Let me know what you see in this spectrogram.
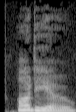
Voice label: "audio", American; AmericanBritish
